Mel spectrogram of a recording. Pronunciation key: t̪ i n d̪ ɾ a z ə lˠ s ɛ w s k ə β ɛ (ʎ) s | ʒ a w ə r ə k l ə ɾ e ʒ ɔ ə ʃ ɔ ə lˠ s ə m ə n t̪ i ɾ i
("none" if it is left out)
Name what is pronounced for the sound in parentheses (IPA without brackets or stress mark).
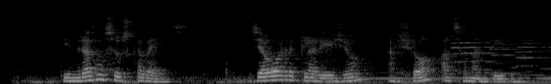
ʎ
